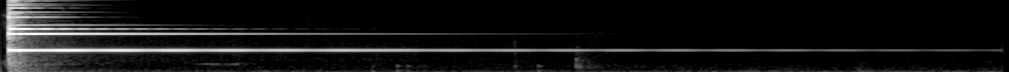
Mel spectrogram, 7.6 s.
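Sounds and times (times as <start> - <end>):
ship's bell ringing: 0.0 - 7.5.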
